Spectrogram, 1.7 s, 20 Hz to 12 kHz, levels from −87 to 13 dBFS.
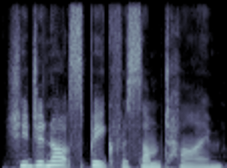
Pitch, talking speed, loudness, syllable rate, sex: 210 Hz, 245 wpm, -16 LUFS, 4.4 syllables/s, female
